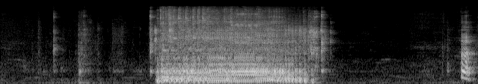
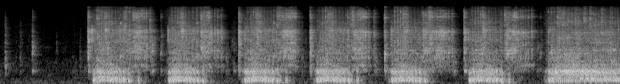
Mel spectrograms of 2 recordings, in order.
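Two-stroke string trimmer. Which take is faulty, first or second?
second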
